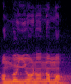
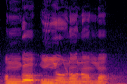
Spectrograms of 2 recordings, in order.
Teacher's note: तो कहने का तात्पर्य यह है कि हवा मुख के साथ साथ नाक से भी निकलने का प्रयास करती है और निकलती है, इसलिए इनको नासिक के व्यंजन कहा जाता है।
